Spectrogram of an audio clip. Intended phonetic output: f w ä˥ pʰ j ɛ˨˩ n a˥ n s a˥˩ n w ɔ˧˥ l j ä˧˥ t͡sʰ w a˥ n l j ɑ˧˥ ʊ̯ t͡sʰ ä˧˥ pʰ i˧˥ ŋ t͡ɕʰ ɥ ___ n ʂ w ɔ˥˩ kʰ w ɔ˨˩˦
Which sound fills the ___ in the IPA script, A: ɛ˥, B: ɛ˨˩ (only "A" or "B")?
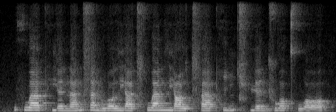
B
